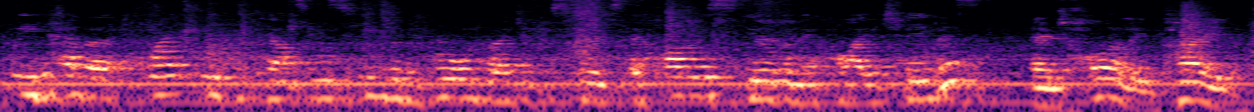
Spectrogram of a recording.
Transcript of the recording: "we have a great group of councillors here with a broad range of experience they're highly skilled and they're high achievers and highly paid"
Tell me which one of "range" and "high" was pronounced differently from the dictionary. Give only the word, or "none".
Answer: range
